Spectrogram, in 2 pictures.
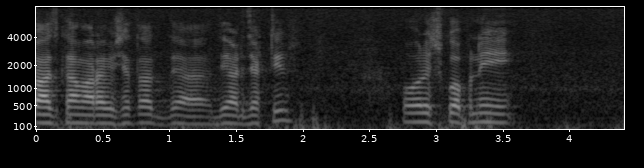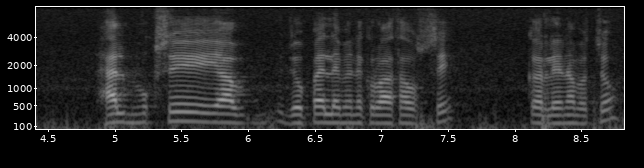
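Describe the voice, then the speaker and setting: A man's voice: fairly high pitch, a little mellow, lo-fi sound, slight background noise. A male teacher, giving a lesson to children, repeating word lists and reading grammar rules aloud.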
